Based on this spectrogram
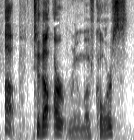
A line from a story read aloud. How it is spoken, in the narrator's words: Ben replied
